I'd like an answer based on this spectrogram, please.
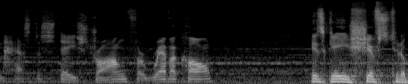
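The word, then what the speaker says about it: Revachol: The Seren way. The fine way. With an elegant s.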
